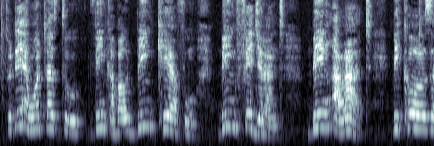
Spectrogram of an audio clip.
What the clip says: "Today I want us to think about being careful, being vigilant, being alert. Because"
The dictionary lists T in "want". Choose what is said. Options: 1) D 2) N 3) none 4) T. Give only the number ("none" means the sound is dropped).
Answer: 4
